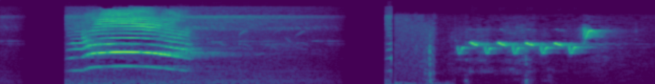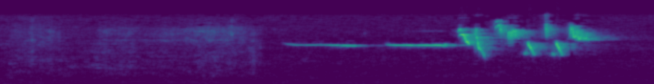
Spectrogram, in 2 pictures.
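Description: A peacock gives one loud, nasal, wailing call that rises and falls. Quick repeated chirps and thin whistled notes from other small birds follow.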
